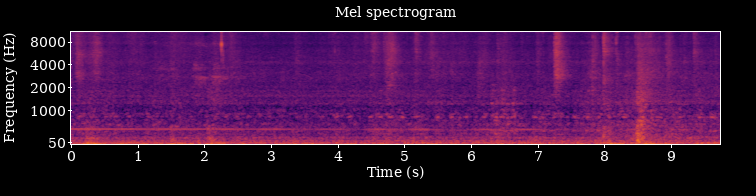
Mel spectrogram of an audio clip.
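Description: Steady low rumble of a commuter train running, with a steady hum that fades out about seven seconds in and a thump near the end.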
